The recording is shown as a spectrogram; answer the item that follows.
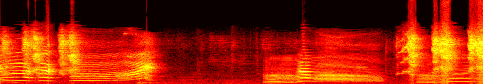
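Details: Indoor Amazon parrot talking: high, wavering, speech-like phrases with rich harmonics, a pause, then a second run of rising and falling syllables and sharp, loud chatter at the end.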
